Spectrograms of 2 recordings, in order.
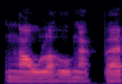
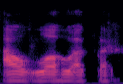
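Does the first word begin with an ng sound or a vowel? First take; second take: ng sound; vowel. First: The first word begins with an ng sound. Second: The first word begins directly with a vowel. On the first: The speaker calls it wrong. "Nggak boleh salah ngucap. Ngallahu Akbar gitu" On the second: The speaker calls it right. "Harus Allahu Akbar"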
